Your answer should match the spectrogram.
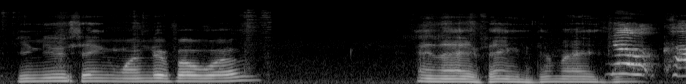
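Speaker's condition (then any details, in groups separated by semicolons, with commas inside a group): ALS; uses wheelchair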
